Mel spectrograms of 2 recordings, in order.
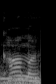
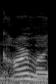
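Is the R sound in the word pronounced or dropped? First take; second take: dropped; pronounced. First: The R sound after the first vowel is dropped. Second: The R sound after the first vowel is pronounced. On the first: "you said comma" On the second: "you didn't say karma"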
